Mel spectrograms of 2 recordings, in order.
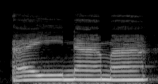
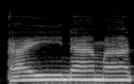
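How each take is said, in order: No difference in how they are said.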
